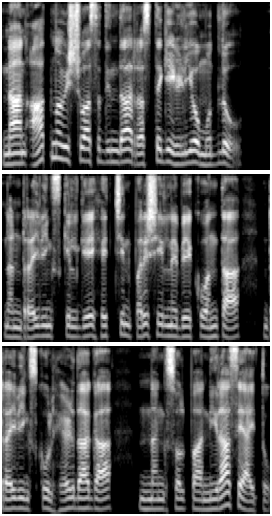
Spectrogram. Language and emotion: Kannada, sad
